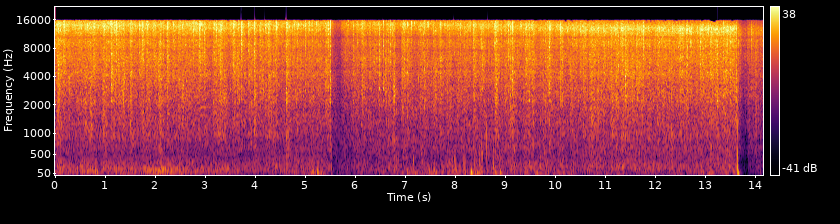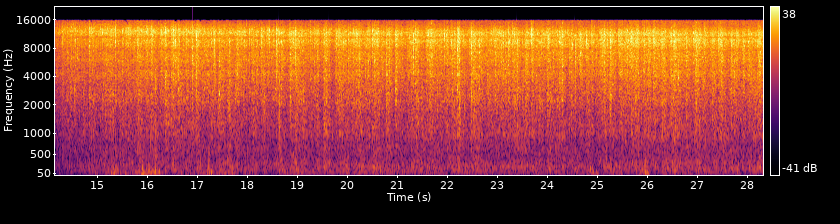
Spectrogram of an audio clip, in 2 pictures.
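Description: Heavy rain pouring down steadily and pattering on surfaces during a thunderstorm, with two brief dips in the sound, about a fifth and halfway through.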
